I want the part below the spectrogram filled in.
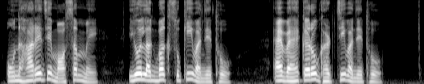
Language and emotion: Sindhi, neutral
